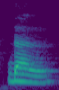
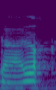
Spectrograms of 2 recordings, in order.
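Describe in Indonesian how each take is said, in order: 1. Hanya bunyi l yang terdengar di akhir. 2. Bunyi l, lalu vokal tambahan, lalu k yang terdengar. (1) "K-nya nanti nggak terbaca" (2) "bukan dalek"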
